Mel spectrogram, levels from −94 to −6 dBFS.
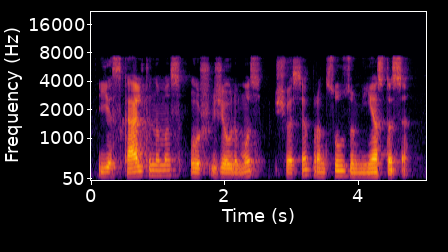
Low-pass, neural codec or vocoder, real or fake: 7.2 kHz; none; real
